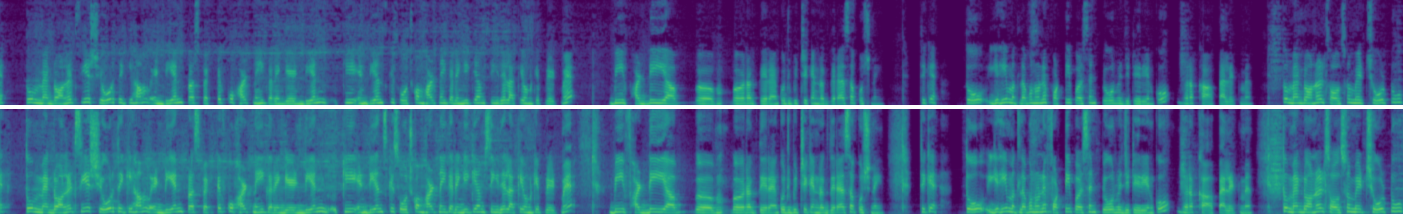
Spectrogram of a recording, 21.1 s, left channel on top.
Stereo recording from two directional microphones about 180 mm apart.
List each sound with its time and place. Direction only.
0.0 s speech: 30° right (ahead or behind)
